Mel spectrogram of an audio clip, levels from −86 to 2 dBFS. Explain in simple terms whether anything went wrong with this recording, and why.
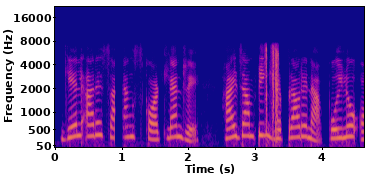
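Two things go wrong in this speech recording.

The first is lost AMR speech frames, from about 0.89 to 1.11 seconds. This is a phone call using the AMR wideband (HD Voice) codec. Radio errors spoiled a short stretch of the signal, about 120 milliseconds, which fits six lost frames. The decoder filled the gap by repeating the last good sound and turning it down. You hear the speech drop to near silence briefly. Then it comes back, a little weak at first.

The second is cable scratch noise, from about 3.15 to 3.35 seconds. A rough, rustling burst of noise sits on top of the speech there. It is louder than the speech itself. The likely cause is a worn cable or connector being moved. Its electrical contact flickered, and each flicker added a crackle. It lasts about a fifth of a second.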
